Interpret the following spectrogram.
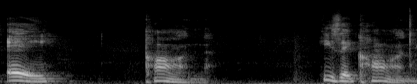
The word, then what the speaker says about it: Akon: yeah first of all his name is not Akon it's a Khan he's a con right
